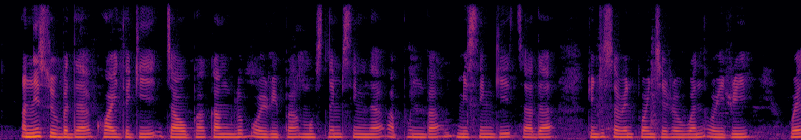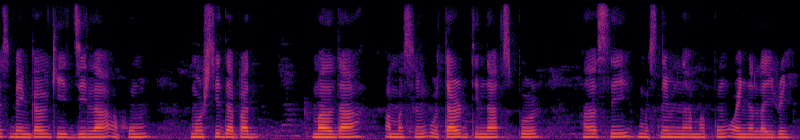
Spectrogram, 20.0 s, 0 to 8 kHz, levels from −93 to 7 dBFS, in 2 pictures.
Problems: none marked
